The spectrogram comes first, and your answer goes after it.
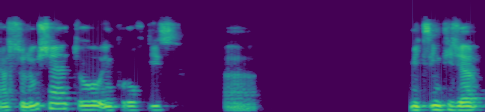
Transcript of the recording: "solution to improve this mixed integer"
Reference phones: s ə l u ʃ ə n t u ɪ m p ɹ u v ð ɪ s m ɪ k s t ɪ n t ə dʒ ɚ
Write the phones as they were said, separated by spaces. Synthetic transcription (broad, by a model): s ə l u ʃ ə n t u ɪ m p ɹ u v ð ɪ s m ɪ k s ɪ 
